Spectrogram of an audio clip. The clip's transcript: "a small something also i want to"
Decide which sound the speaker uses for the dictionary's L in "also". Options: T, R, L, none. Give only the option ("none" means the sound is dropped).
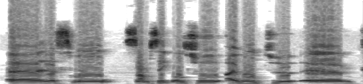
L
